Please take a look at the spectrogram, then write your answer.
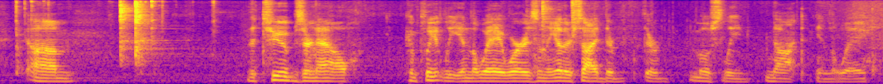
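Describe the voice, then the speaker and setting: Noticeable background noise runs under this recording. A man speaks at a medium pitch. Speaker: DIY mechanic YouTuber. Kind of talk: hands-on tutorial while working. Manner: halting, thinking aloud.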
